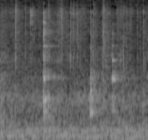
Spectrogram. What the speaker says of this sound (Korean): 기름을 약간 둘러주시고, 그 다음에 도라지 하얀 거부터 볶아줍니다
